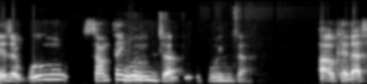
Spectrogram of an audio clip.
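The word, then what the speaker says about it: Woon Tze: Wunza.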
